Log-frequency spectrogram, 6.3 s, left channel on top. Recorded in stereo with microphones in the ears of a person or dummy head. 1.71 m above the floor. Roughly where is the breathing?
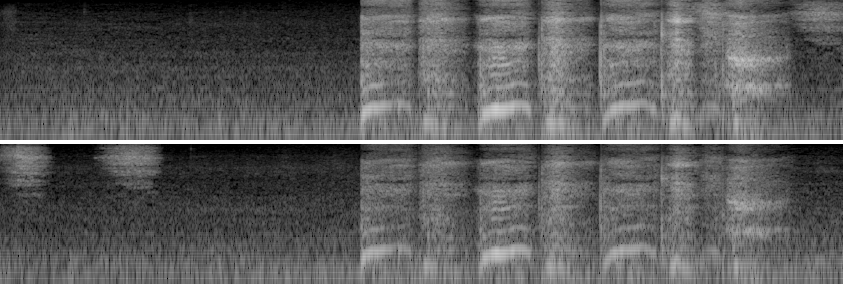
Left.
